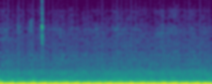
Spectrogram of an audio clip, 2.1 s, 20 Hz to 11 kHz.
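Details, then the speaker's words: 1994-2004 Ford Mustang started in neutral with the clutch in after replacing a broken ignition switch actuating rod: even, low rumbling idle with a steady beat and nothing irregular. Normal idle. "We're neutral. Clutch in. That sounds pretty damn good to me."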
